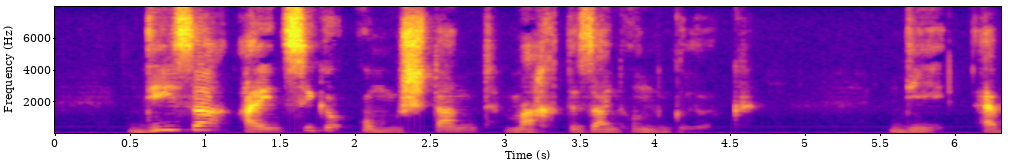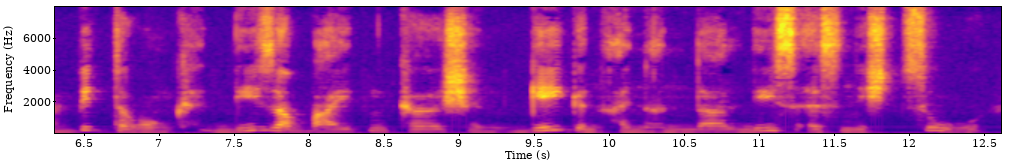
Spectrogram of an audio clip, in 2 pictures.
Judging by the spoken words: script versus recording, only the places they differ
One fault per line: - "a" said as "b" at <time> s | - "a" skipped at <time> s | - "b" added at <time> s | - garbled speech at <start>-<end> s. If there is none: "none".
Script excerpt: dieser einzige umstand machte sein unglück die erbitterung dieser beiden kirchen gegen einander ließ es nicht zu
none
